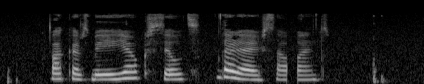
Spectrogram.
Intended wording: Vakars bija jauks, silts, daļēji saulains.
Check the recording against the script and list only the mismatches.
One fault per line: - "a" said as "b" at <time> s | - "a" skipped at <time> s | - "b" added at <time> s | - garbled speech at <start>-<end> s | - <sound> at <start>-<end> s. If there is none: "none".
- dropout at 2.9-3.0 s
